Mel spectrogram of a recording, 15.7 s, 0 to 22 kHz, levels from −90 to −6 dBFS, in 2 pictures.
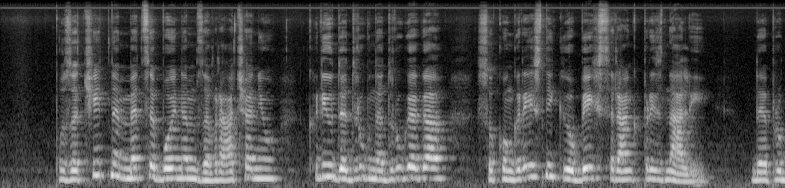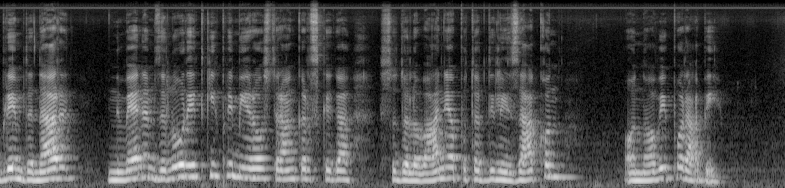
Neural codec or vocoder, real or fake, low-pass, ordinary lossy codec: none; real; none; none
